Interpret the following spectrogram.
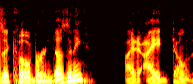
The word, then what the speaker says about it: Cockburn: think he pronounces it coburn doesn't he i i don't know i think he pronounces it coburn is it um but it's pernic but it's spelled cockburn yeah okay like the [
